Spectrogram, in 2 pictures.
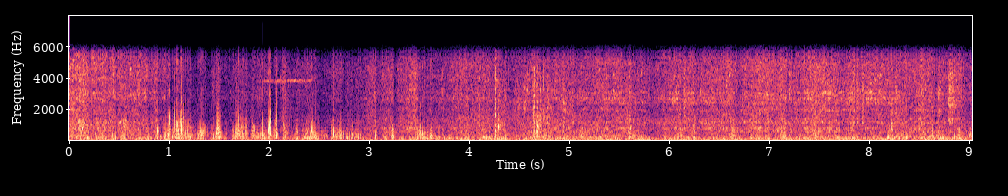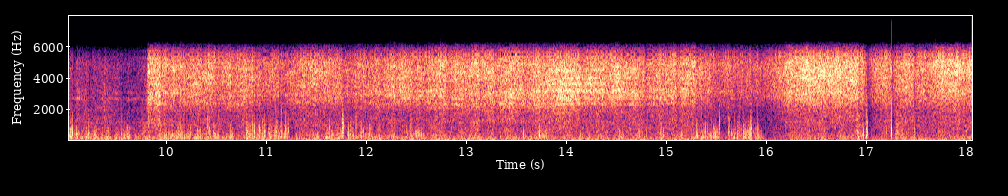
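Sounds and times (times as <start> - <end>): train wheels rumbling: 0.0 - 18.0
loud hiss: 9.8 - 18.0.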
